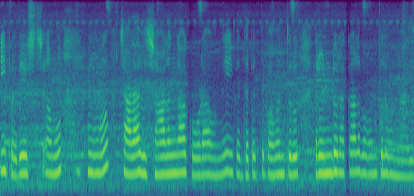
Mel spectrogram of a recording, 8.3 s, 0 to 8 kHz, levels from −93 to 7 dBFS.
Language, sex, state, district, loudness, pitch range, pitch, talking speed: Telugu, female, Andhra Pradesh, Guntur, -17 LUFS, 230-255 Hz, 240 Hz, 110 wpm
